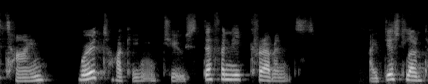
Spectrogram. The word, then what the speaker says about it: Krievins: This time, we're talking to Stefanie Krievins. I just learned how to say her last name. I just learned to say that it's not Evans, it's Krievins.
